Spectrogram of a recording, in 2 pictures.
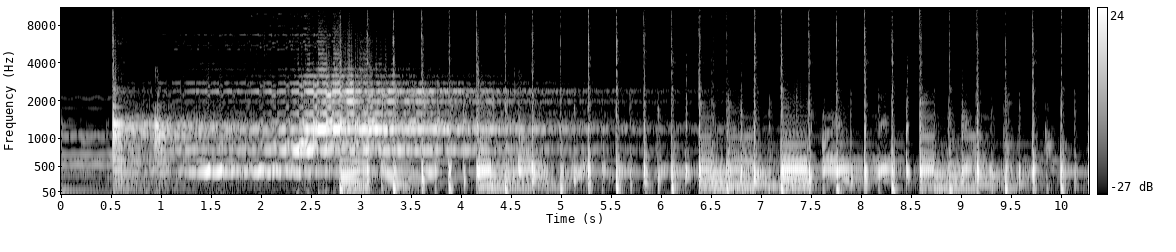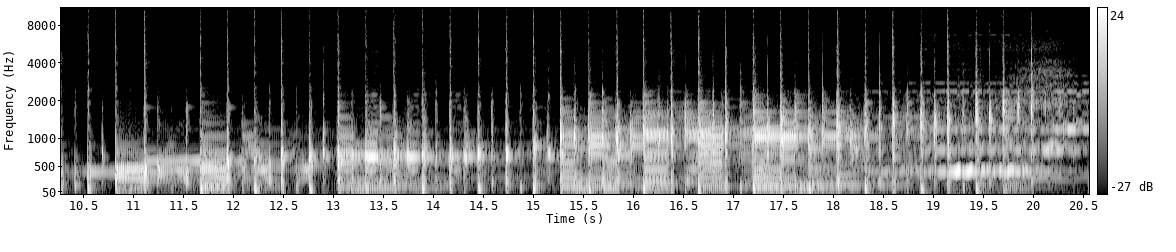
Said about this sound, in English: Do you think you're listening to the cello? Well, you are listening to the cello. It's the electric cello music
